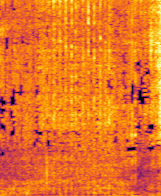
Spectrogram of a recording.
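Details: Central heating pipework pressurised with tracer gas, leak found under a suspended floor where a pipe rested on brickwork: steady high, sharp hiss; gas escaping from a pinhole leak.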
